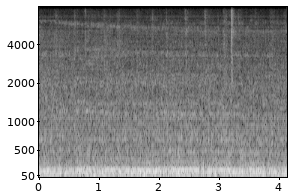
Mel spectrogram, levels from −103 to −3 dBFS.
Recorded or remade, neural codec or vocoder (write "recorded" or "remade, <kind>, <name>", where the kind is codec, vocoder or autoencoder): remade, vocoder, HiFi-GAN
